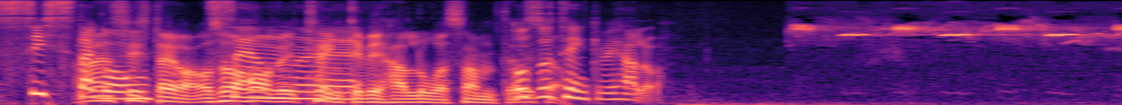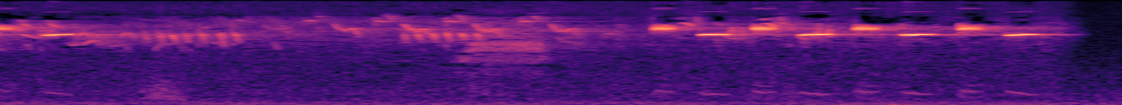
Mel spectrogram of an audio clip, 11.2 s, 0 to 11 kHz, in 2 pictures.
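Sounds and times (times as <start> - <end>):
speech: 0.1 - 3.4
great tit chatter: 3.9 - 11.0
great tit singing: 3.9 - 11.0.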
